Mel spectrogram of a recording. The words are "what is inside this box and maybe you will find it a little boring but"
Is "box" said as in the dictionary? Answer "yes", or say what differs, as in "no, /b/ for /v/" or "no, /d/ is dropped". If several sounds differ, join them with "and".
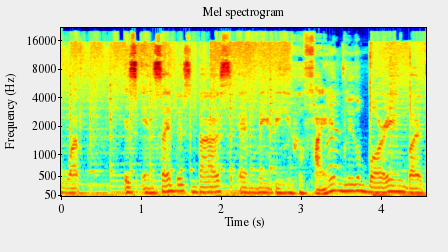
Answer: no, /k/ is dropped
